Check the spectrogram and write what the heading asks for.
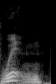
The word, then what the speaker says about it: Whitten: It's Whitten. And I have to spell it out because of that silent H.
